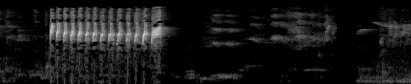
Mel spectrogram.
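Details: Flamboyan bird singing Tledekan Jati, a recording for prompting caged birds: one strong, fast, high trill of about a dozen sharp notes lasting a second, followed by softer, scratchy high twitters.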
